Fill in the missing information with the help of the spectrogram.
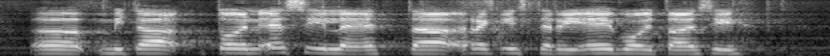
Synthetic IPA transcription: əːmit̪æt̪oinesilːeet̪ːærekist̪erieiʋoit̪ɑisi

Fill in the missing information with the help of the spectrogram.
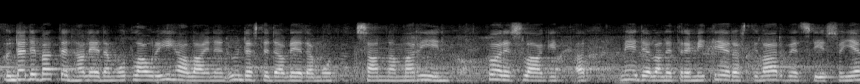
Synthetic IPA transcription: ɵnd̪əɖɛbat̪ːənɦaɭeːd̪amuːt̪lawɾɪiɦalajnənɵnd̪əʂt̪øːd̪ɑːʋleːd̪amuːt̪ | sanːamaɾiːn | fœːɾəslɑːɡɪt̪at̪ | meːd̪eːland̪ət̪ɾɛmɪt̪eːɾast̪ʰɪlaɾbɛt̪sviːsɔjɛ

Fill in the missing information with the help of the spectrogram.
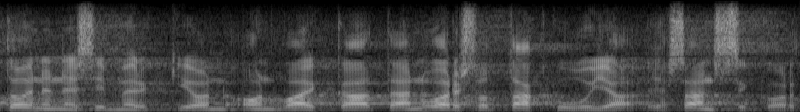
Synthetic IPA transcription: t̪oinenesimerkːiono̰nʋɑikːɑt̪æːnuorisot̪ɑkuːjɑ̰jɑsɑnsːikor

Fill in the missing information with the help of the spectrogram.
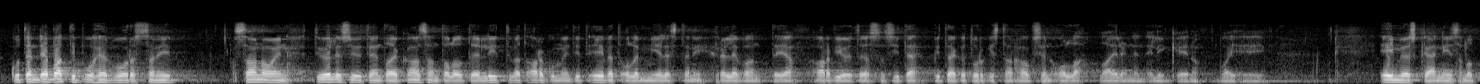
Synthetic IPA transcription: kut̪e̞nde̞bɑt̪ːipuɦe̞ʋʋuoɾo̞sːɑni | sɑno̞int̪yølːisyːt̪e̞ːnt̪ɑjkɑnsɑnt̪ɑlo̞wt̪e̞ːnliːt̪ːyʋæt̪ɑrɡume̞nt̪it̪e̞iʋæt̪o̞le̞mmielest̪ænire̞le̞ʋɑnt̪ːejɑɑrʋio̞jt̪ɑjo̞sːɑsit̪æpit̪æːkøt̪urkist̪ɑrɦɑuksenolːɑlɑjɑlːine̞ne̞liŋk̟e̞jno̞ʋɑjej | eimyøskæːnniːnsɑnot̪ː

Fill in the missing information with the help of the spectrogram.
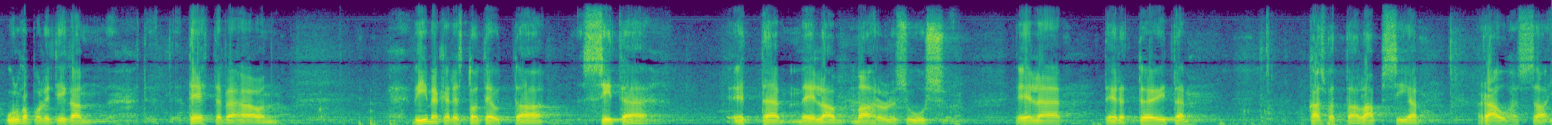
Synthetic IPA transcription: ulkopolit̪iːkɑn | t̪eht̪æʋæhæon | ʋiːmekæɾest̪ot̪eut̪ːɑːsit̪æ | et̪ːæmeilːæommɑhɾolːisuːs | elæːt̪ehdæt̪tøit̪æ | kɑsʋɑt̪ːɑːlɑpsiɑrɑuhɑsːɑ

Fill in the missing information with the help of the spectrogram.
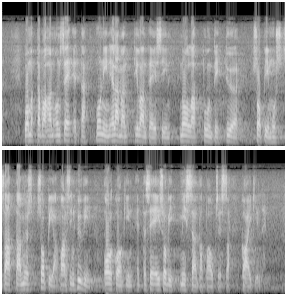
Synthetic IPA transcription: huomɑt̪ːɑʋɑɦɑnonseʔet̪ːæmo̞niːne̞læmænt̪ilɑnt̪e̞isiːnnolːɑt̪unt̪it̪yø | sopimussɑːt̪ːɑːmyøsso̞piɑʋɑrsinhyʋinolko̞ːŋkine̞t̪ːæseeiso̞ʋimisːæːnt̪ɑpɑuksesːɑ | kɑikilːe

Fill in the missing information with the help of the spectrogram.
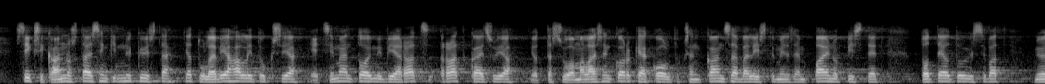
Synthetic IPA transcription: siksikɑnːust̪ɑjsiŋkinnykyjst̪æjɑt̪ule̞ʋiɑɦɑlːit̪uksiɑe̞t̪simæːnt̪o̞jmiʋiɑrɑt̪kɑjsujɑjo̞t̪ːɑsuomɑlɑjse̞ŋko̞rkeɑko̞wlut̪ukse̞ŋkɑnsɑjʋːælist̪ymise̞mpɑjno̞pist̪e̞ːt̪ː | o̞t̪e̞wt̪ujsiʋɑt̪ | myø

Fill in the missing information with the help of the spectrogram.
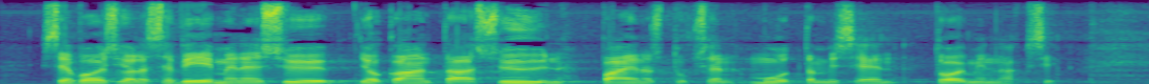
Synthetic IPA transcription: seʋoisiolːɑsseʋiːmːenensyːjokɑɑnt̪ɑːsyːnpɑjnost̪uksenmuːt̪ːɑmiseːnt̪oiminːɑksi

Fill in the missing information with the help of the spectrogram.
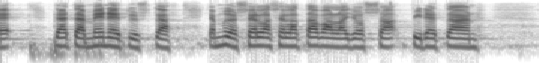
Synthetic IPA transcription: et̪æt̪æmenet̪yst̪æ | jɑmyøsselːɑselːɑt̪ɑʋɑlːɑjosːɑpidet̪æːn

